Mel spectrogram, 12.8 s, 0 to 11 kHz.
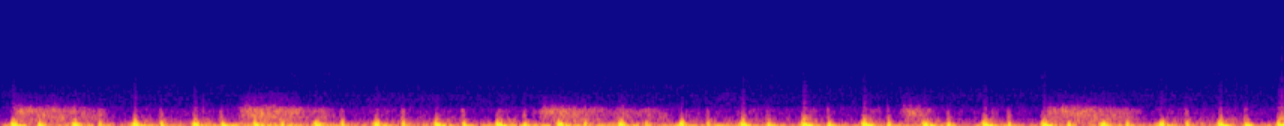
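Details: Person's own recording of their heart murmur, with breath sounds, clearer at some points than others: regular low heartbeat near 100 a minute with a soft whooshing sound between beats and breath noise.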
